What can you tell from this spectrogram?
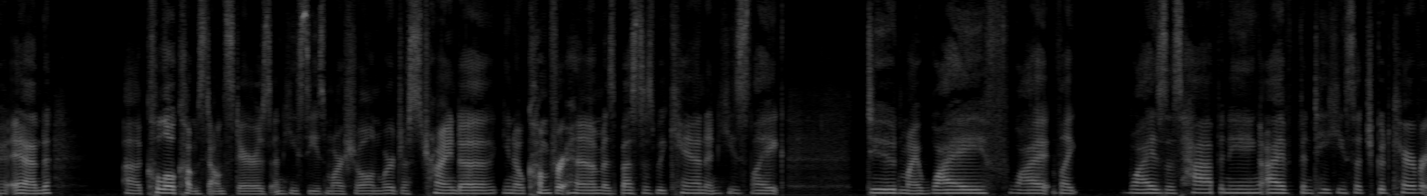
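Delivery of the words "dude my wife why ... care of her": mock crying, distraught, sobbing. The speaker retells a distraught man's words while they comfort him, imitating distraught crying. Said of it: "He is distraught and crying".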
